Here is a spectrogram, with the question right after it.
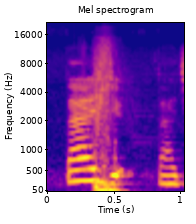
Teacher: itu qalqalah sugro. Memantul ya bunyinya.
